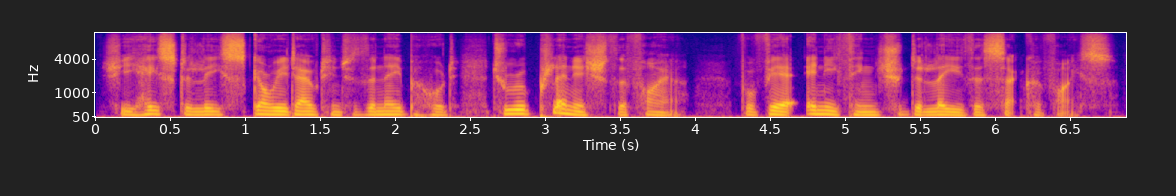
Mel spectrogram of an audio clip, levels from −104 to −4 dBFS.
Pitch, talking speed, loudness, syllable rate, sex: 125 Hz, 155 wpm, -19 LUFS, 5.2 syllables/s, male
